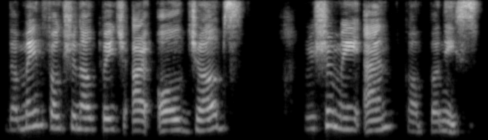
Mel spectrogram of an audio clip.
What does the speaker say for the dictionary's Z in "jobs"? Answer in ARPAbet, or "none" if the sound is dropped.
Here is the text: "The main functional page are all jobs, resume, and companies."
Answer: S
